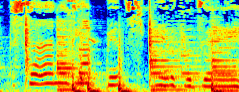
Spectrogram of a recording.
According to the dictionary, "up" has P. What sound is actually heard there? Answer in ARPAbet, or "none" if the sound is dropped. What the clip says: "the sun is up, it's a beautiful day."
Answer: B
